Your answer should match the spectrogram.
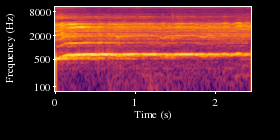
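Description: A male singer holding one long, high sung note into a microphone, stepping up in pitch right at the start and then sustained.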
